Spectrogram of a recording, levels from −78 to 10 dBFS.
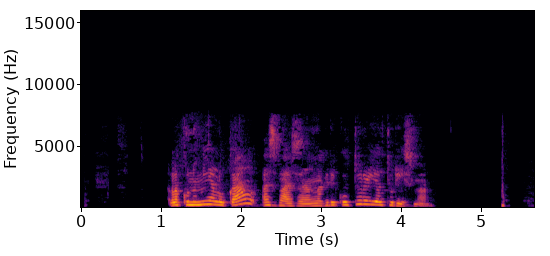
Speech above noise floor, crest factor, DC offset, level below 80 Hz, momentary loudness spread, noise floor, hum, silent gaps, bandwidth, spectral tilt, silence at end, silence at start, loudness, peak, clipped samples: over 74 dB; 18 dB; under 0.1%; -60 dBFS; 21 LU; under -90 dBFS; none; 4.46-4.58 s, 4.64-5.24 s; 7.6 kHz; -6 dB/octave; 0.35 s; 1.1 s; -17 LUFS; -2 dBFS; under 0.1%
